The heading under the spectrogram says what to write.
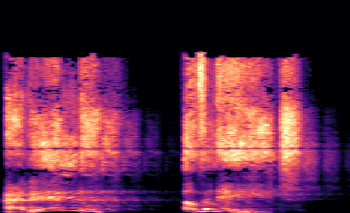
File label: death; dota; faceless void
